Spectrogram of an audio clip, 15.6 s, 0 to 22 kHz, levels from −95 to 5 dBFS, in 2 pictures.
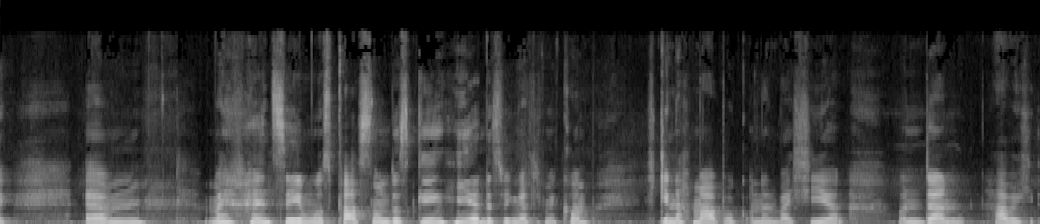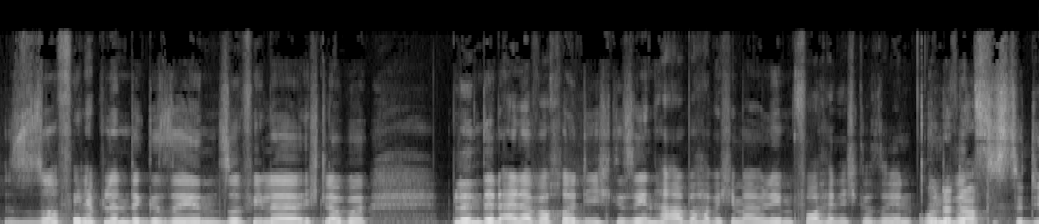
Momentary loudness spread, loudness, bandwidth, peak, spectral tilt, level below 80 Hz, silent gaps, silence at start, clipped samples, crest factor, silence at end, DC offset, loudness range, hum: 13 LU; -21 LUFS; 19 kHz; -2 dBFS; -4.5 dB/octave; -46 dBFS; none; 0 s; under 0.1%; 20 dB; 0 s; under 0.1%; 7 LU; none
